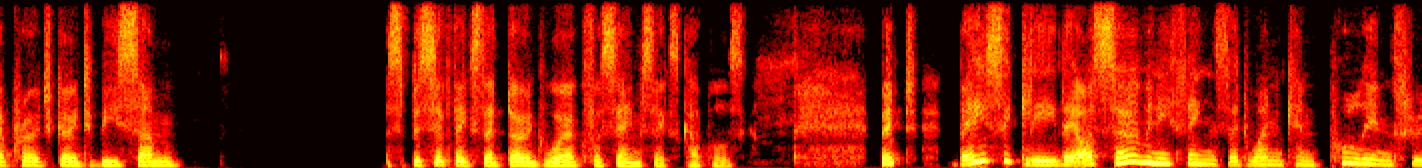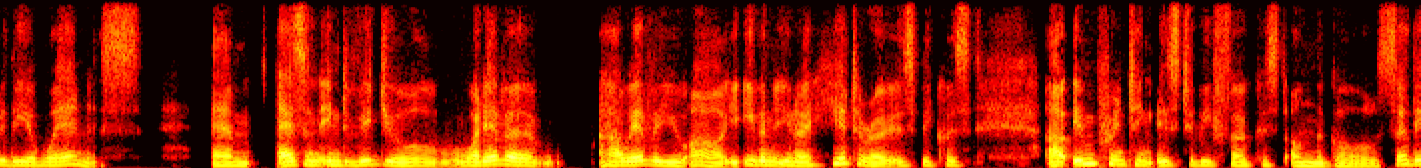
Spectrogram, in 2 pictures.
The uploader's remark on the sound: This episode is a recording of a webinar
